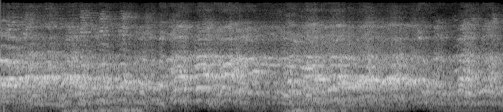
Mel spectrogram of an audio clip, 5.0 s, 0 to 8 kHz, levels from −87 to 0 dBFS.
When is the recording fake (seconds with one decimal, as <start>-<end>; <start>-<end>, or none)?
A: 1.3-4.3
